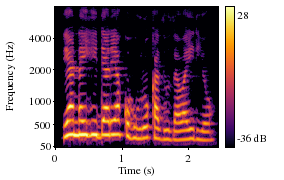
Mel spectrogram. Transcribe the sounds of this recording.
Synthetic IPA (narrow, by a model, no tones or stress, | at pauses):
janaiɦidaɾijakɔɦuɾɔkaðuðawaiɾjɔ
